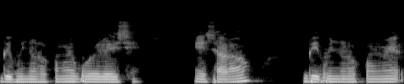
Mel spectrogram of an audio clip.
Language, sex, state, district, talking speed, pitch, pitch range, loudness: Bengali, male, West Bengal, Jhargram, 120 wpm, 125 Hz, 125-130 Hz, -19 LUFS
